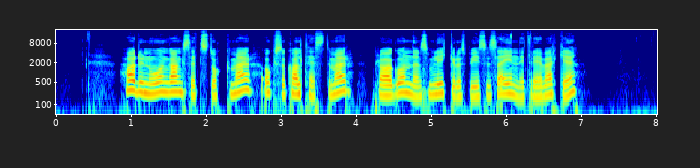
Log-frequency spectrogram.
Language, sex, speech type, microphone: Norwegian, female, read, Sennheiser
